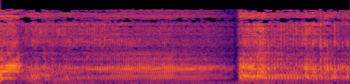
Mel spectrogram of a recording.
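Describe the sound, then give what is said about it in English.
A loud fart sound effect from a fart machine: a long buzzing, wavering blast of about a second and a half, then a sharp cut into a second short, sputtering burst. No talking. “Let me hit the fart machine.”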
